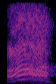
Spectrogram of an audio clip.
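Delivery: short, high-pitched yelp; sudden scream. Real, not acted. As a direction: yelp out in the game. Cry during game.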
